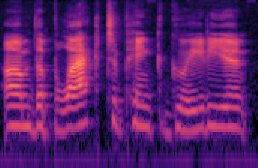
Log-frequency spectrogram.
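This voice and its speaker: A woman's voice: mid-range voice, steady tone, slow pace, bright, forceful tone, clean tone. A woman chatting casually and giggly as a co-host, giving comic, mock-critical commentary. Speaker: co-host of a comedy video channel.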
